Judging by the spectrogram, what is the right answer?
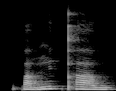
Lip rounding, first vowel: unrounded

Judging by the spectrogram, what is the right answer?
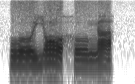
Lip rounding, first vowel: rounded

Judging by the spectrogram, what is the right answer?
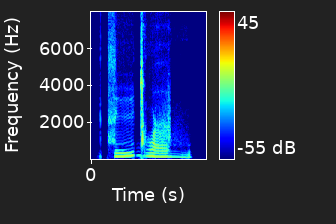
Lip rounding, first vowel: unrounded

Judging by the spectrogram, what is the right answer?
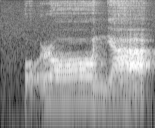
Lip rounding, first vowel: rounded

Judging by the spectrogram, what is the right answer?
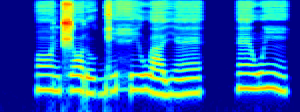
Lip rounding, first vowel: rounded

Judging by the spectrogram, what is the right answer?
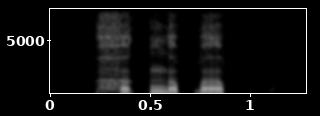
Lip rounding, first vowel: unrounded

